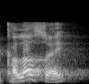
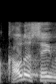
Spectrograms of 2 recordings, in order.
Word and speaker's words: Colossae: Now, Colossae, or Colossae, whichever way you like, I've heard it pronounced both ways, was a small town in a place known as the beautiful Lycus Valley, located about 100 miles or so east of Ephesus.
